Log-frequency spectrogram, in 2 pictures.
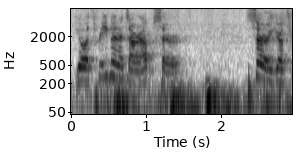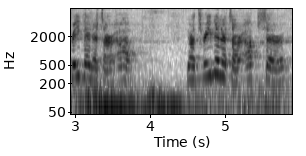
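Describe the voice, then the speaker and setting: Woman acting female switchboard operator, highish voice, clipped formal manner, radio play, heavy noise. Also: normal speed, echoey room, lightly acted. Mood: insistent, detached. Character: brisk, impersonal female long-distance telephone operator. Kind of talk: old-time radio drama acting.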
